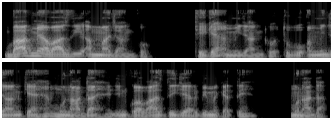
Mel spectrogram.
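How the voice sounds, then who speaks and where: A man's voice: fairly low pitch, fairly bright tone. Male Arabic teacher, reads the lines, translates them, praises answers. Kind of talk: online Arabic lesson.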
